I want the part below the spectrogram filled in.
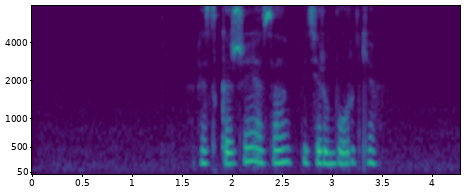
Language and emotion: Russian, neutral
